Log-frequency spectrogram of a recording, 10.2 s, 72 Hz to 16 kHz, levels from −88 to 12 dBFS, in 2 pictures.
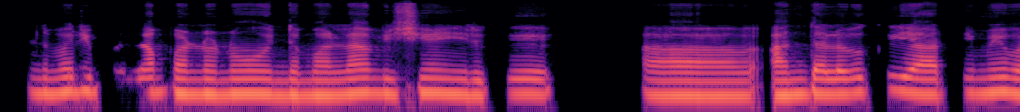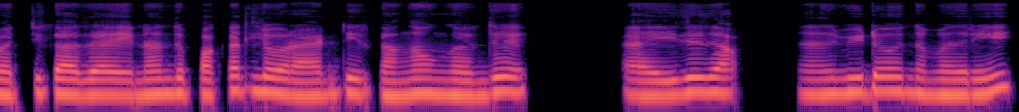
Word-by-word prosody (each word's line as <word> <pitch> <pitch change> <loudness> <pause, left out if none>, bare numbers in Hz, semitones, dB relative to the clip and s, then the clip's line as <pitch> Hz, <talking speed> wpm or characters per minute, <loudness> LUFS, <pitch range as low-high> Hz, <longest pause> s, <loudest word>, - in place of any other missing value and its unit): இந்தமாரி 185 +2 0
இப்பிடிதான் 185 +1 -6
பண்ணணும். 175 0 +2
இந்த 170 0 +1
மாரிலாம் 175 +2 +2
விஷயம் 185 +1 0
இருக்கு. 175 +1 -3 0.6
அ - - 0 0.6
அந்த 170 +2 +1
அளவுக்கு 185 +4 -1
யார்ட்டயுமே 180 +2 0
வச்சுக்காத! 175 0 0 0.2
ஏன்னா 170 +1 0
இந்த 185 - +1
பக்கத்தில 200 +3 0
ஒரு 165 - +2
ஆன்ட்டி 175 +3 -1
இருக்காங்க. 170 -2 -1
அவுங்க 170 -1 0
வந்து 180 +5 +1 0.6
அ - - -1 0.2
இதுதான் 190 +1 +1 0.5
வீடோ 200 +1 +2
இந்த 185 - -1
மாதிரி 170 +1 +2
180 Hz, 145 wpm, -23 LUFS, 170-185 Hz, 0.6 s, பண்ணணும்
